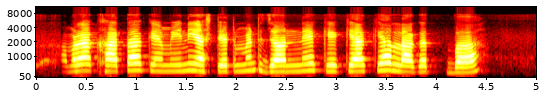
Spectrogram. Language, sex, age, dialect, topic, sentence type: Magahi, female, 18-24, Southern, banking, question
